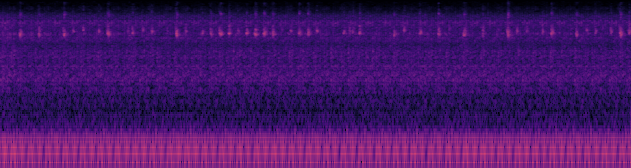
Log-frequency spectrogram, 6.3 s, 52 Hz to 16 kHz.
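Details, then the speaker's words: Dodge Caravan engine running on water instead of oil after an ether-assisted restart: a deep, uneven drone with a light tick about three times a second, close to stalling. It dies whenever the throttle is eased, needed the key held to start, and ran about 20 seconds. "anytime I would try to let off the the throttle it would just want to die and to get it to fire up I had to hold the key basically that whole time"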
